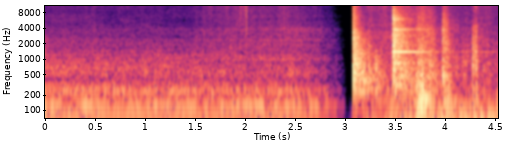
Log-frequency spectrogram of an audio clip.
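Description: Car engine idling with a steady low hum, fading out about three seconds in. Then a burst of clunks and knocks from a door and footsteps in a small room.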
